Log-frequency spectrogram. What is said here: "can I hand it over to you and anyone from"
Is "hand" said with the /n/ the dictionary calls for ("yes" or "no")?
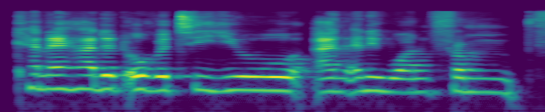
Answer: no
